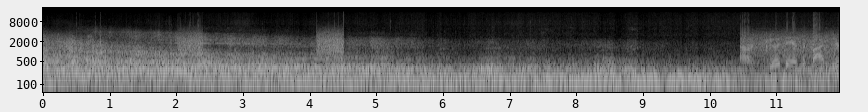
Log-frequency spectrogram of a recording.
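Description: A Delta airliner takes off at MSP airport, a loud, sustained roar that fills the whole stretch, with radio chatter breaking in briefly several times.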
